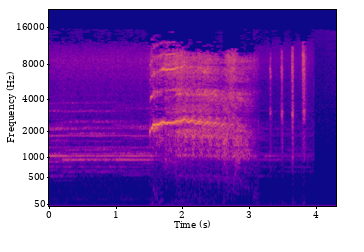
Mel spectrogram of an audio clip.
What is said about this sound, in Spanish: Al llegar a una esquina, el caballo relinchó.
